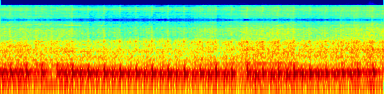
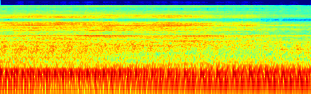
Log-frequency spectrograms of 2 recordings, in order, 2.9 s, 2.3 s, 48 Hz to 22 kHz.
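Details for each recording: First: First-gen 6.2 L Cummins, 24-valve, VE injection, MP205 transfer case, exhaust brake engaged: steady diesel drone dropping and surging every second or so as the brake cuts in and out; unsoldered, vibrating switch wires cause it. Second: First-gen 6.2 liter Cummins, 24-valve with VE injection, heard from the cab: deep steady diesel drone with loud even jet-like roar, no knocks; exhaust brake working normally with strong braking.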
